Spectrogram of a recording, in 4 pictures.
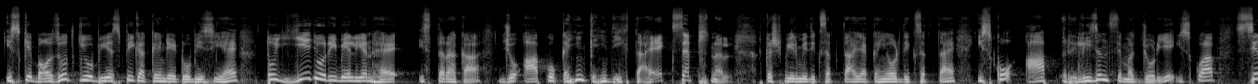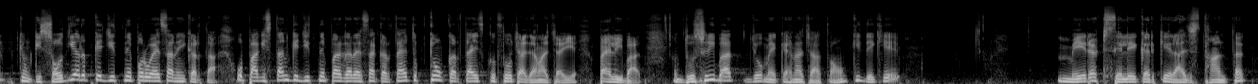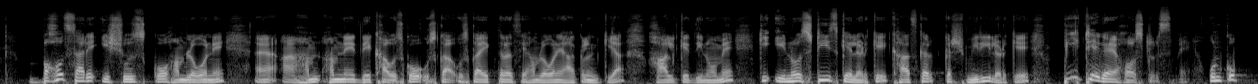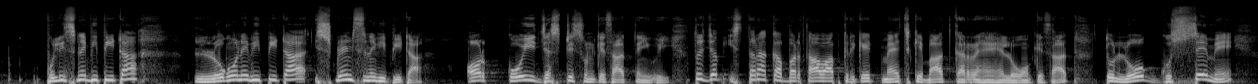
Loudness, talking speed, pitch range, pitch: -22 LUFS, 195 wpm, 110-175 Hz, 135 Hz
